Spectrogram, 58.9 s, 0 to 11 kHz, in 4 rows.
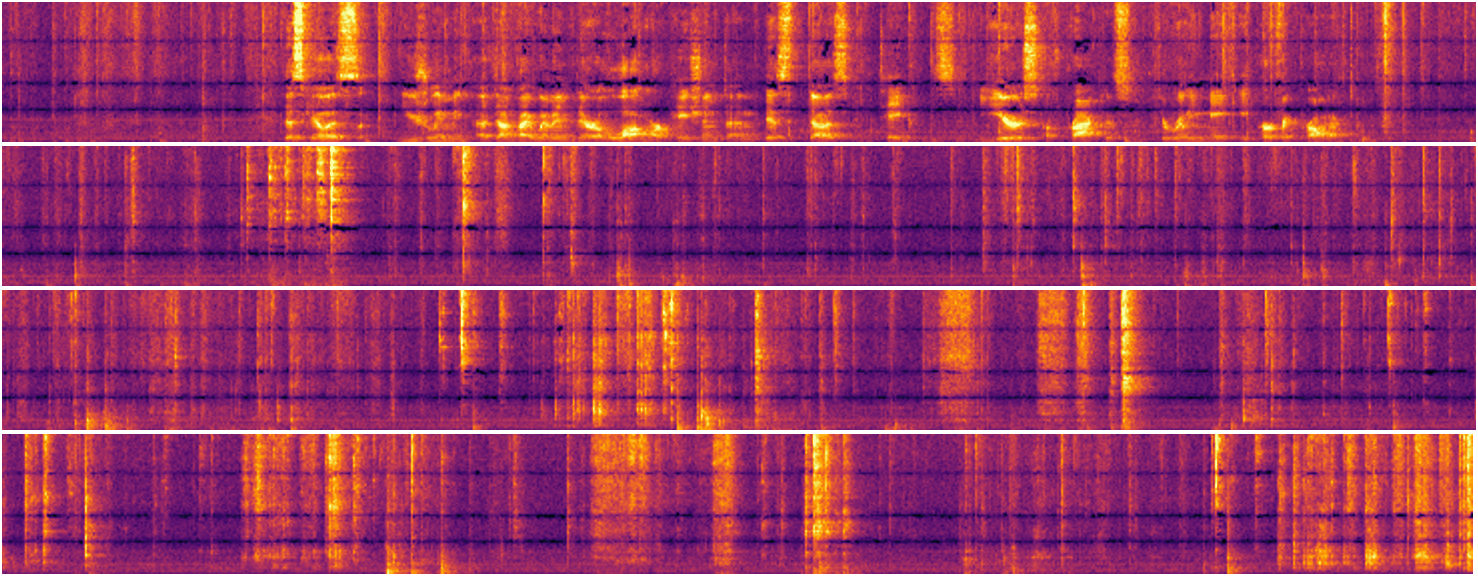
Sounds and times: Inside, small room: 0:00.0 - 0:58.9.

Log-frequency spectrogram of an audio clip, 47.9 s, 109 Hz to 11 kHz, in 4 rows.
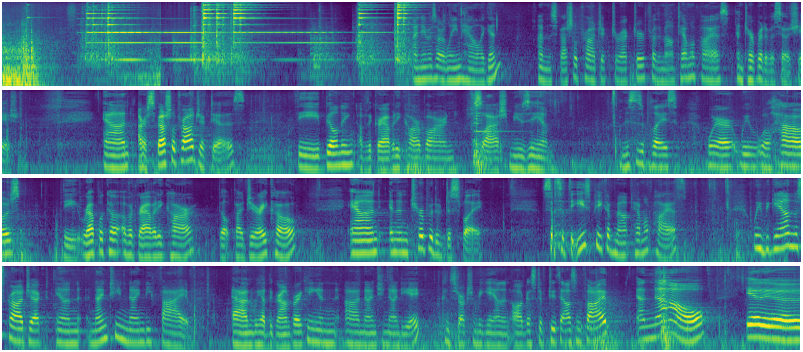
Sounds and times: Speech: 0:16.4 - 0:20.3, 0:21.2 - 0:24.3, 0:24.9 - 0:28.4, 0:32.1 - 0:34.2, 0:35.3 - 0:38.8, 0:39.4 - 0:47.9.

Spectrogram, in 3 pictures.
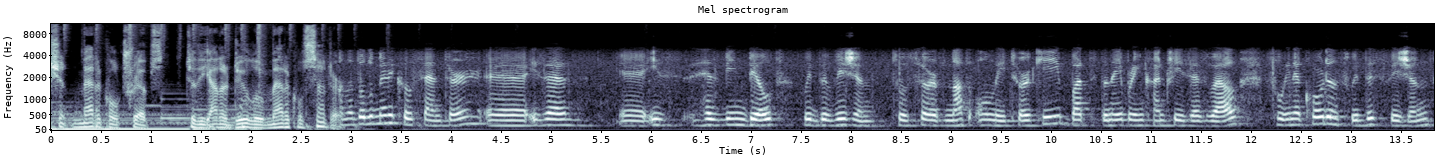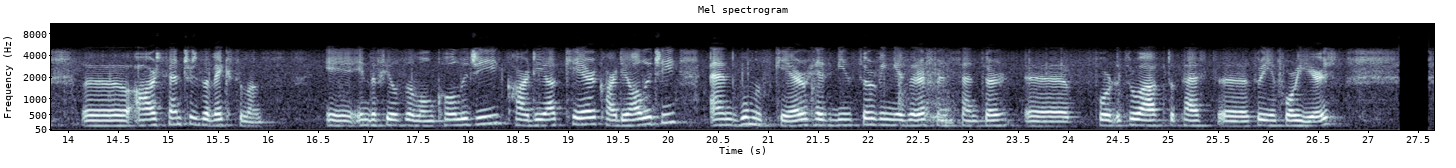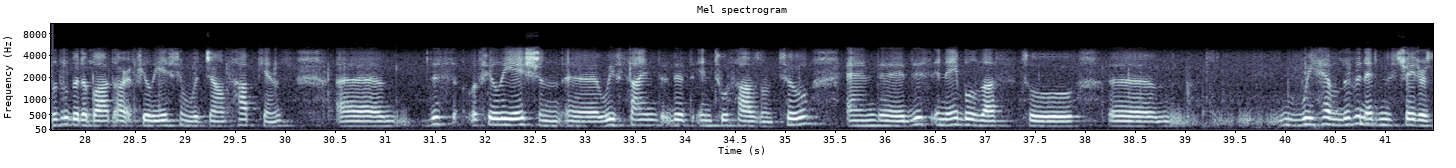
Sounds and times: Speech: 0:00.0 - 0:26.8, 0:27.7 - 0:39.0, 0:39.8 - 0:41.4.

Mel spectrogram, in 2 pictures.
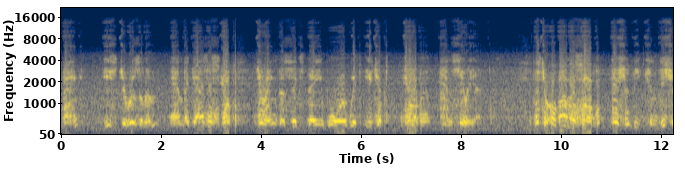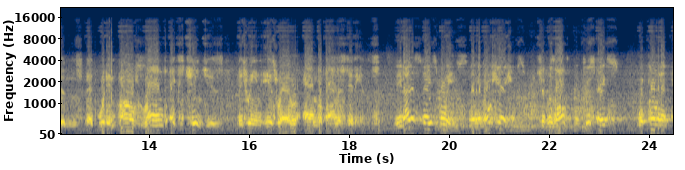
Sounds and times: Speech: 0:00.0 - 0:08.5, 0:09.3 - 0:24.4.

